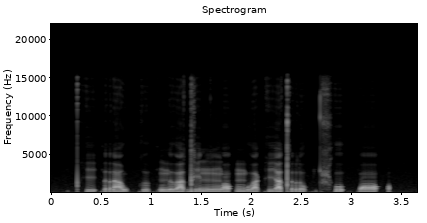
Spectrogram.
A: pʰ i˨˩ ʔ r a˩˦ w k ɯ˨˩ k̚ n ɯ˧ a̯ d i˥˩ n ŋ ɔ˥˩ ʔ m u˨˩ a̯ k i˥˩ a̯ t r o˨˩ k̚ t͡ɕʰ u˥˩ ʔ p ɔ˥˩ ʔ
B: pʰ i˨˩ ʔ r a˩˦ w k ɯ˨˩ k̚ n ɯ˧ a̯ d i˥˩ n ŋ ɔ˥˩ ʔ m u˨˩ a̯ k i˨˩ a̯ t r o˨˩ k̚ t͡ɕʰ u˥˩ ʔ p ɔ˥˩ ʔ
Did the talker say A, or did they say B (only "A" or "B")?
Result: A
